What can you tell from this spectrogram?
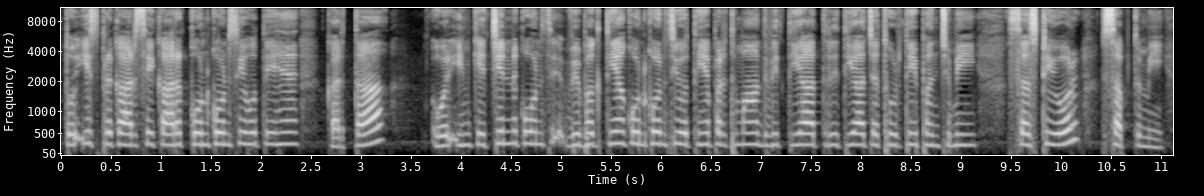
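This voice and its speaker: A woman teaching a Sanskrit grammar lesson, explaining slowly and reciting the word forms. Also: fairly high pitch, darkish tone, no echo.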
